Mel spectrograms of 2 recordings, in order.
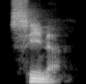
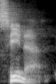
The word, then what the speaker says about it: Cena: Do you know that John Cena's name, like surname, Cena, it's actually an Italian word? – Oh, yeah? Do tell. – Yeah. And it's not pronounced Cena. It's pronounced Cena, which means dinner.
